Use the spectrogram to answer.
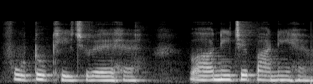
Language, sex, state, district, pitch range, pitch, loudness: Hindi, female, Chhattisgarh, Raipur, 190-215 Hz, 195 Hz, -15 LUFS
